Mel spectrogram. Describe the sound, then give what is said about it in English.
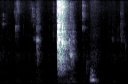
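Chewing on a hard fizzy candy mint: one loud, sharp crunch followed by a softer, duller bite, with faint mouth clicks around them and no talking. “I'm chewing it.”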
